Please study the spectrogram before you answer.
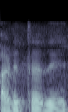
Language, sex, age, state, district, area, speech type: Tamil, male, 30-45, Tamil Nadu, Tiruchirappalli, rural, spontaneous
